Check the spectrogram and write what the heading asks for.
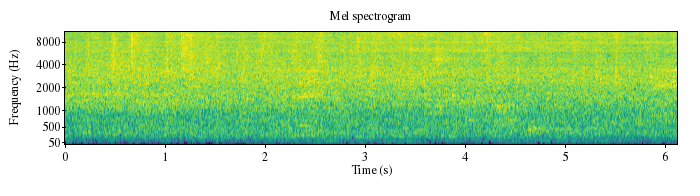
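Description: Model trains running on a layout's metal track: a steady clattering rattle of small wheels on rail joints and whirring mechanisms.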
